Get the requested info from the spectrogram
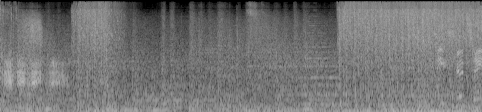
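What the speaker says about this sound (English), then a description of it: "We're taking fire!" Battle gunfire from the Guardians of the Galaxy video game, a dense, continuous barrage of shots and blasts that stays loud throughout, with voices talking over it at times.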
